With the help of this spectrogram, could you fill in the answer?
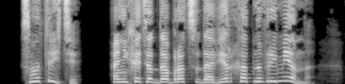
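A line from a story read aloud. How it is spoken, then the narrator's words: Exclaiming. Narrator (Russian): воскликнула Ио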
